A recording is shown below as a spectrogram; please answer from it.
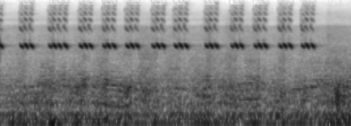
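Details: Rhythmic cricket chirps, each a fast burst of high pulses, repeating regularly before stopping just before the end, with low rumbling background noise throughout.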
